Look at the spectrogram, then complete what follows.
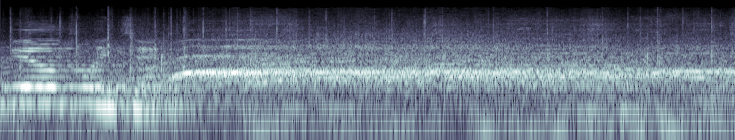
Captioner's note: applause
